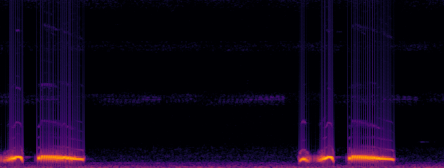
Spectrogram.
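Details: Spotted dove coo phrases sung as a decoy lure. Two brief rising notes run into a long, level, soft hoot. The phrase is given twice, about three seconds apart, against near silence.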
